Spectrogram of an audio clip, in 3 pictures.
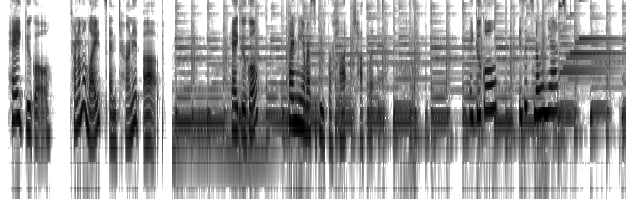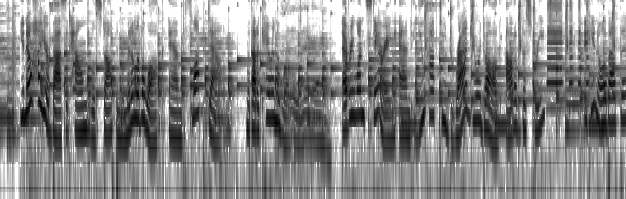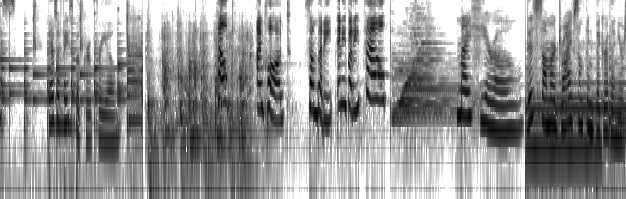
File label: Commercial, vo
